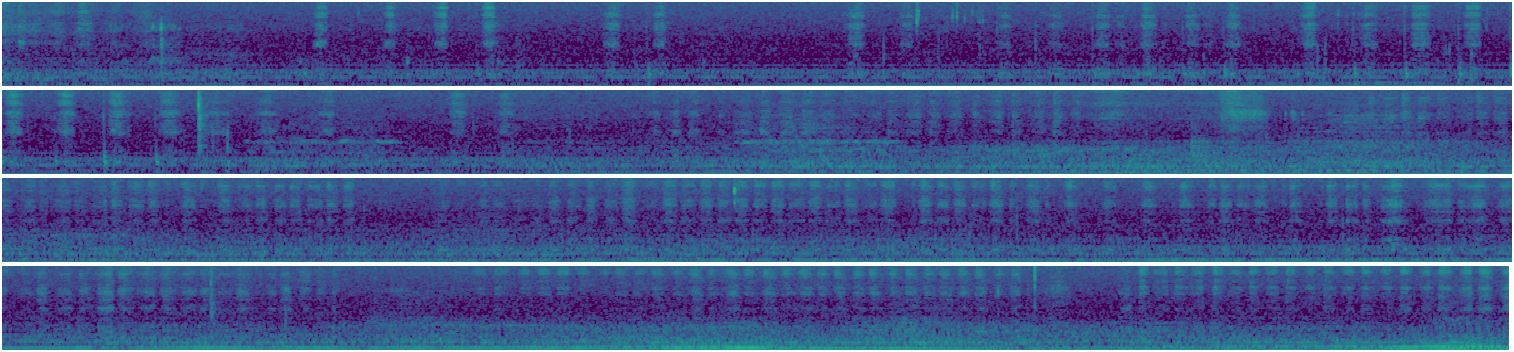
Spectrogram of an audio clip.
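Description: Caran d'Ache Luminance coloured pencil scratching on drawing paper in repeated shading strokes, swelling and fading every second or two. A low hum comes in near the end.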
